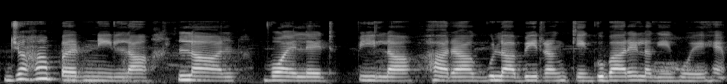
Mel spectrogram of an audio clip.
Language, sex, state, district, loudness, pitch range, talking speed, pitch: Hindi, female, Haryana, Charkhi Dadri, -16 LUFS, 175-190 Hz, 115 wpm, 180 Hz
